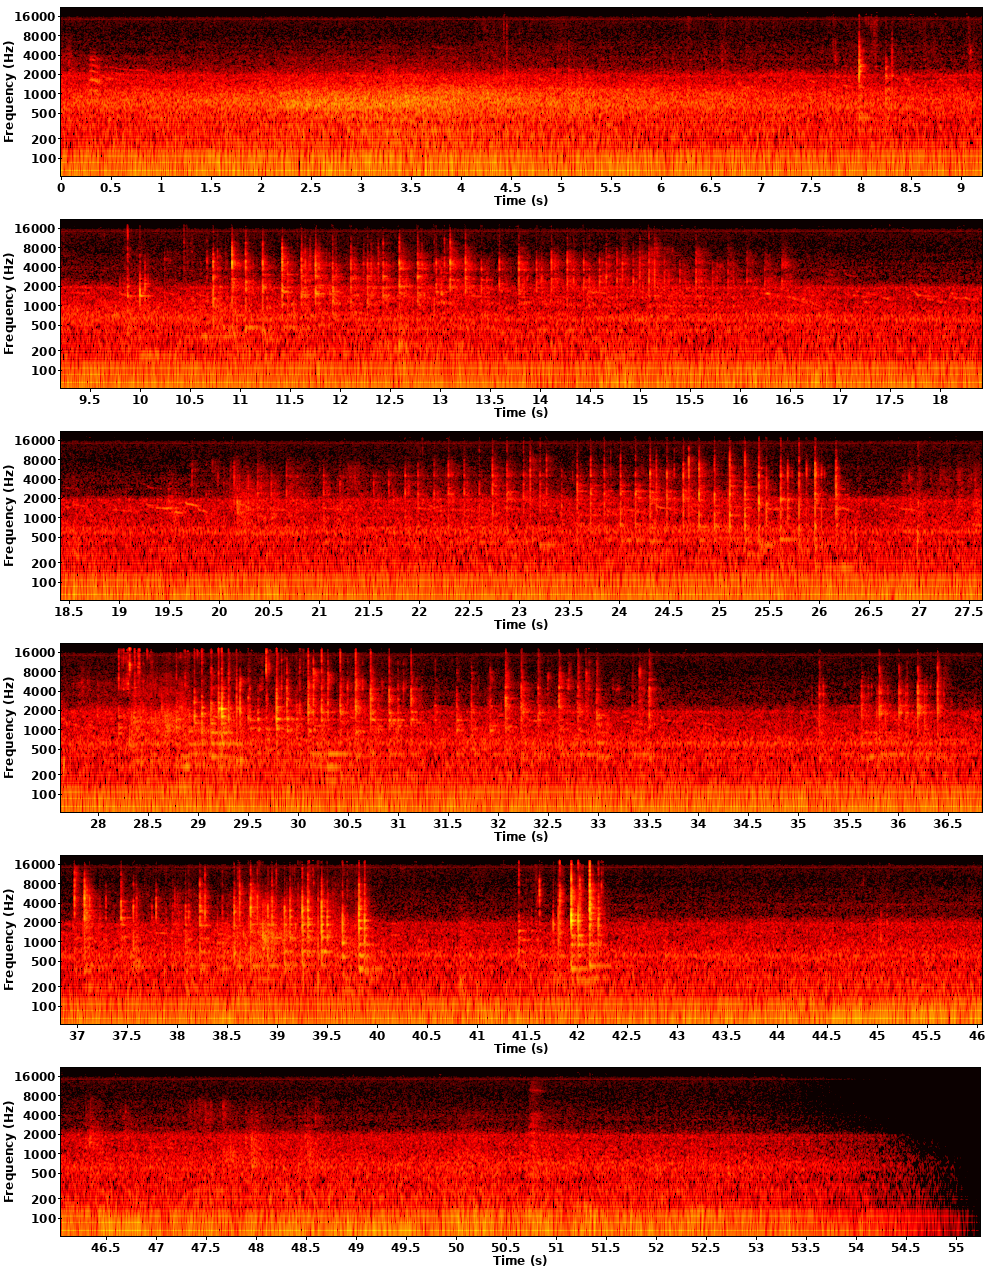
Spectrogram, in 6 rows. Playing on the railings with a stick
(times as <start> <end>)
4.4 44.4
